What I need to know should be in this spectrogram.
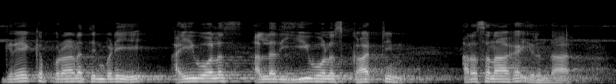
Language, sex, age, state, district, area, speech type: Tamil, male, 60+, Tamil Nadu, Theni, rural, read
